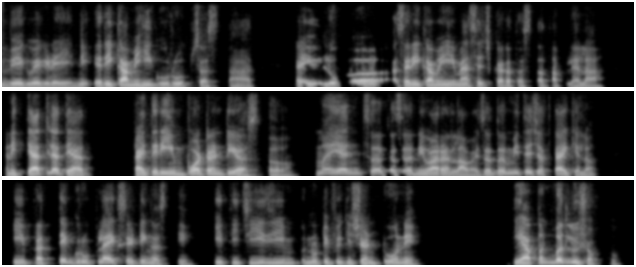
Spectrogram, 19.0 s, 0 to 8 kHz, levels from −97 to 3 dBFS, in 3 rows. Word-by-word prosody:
वेगवेगळे 110 0 -1
रिकामे 125 0 +4
ही 125 0 -1
ग्रुप्स 110 -1 -6
असतात. 95 -2 -11 0.4
काही 115 +1 +1
लोकं 115 0 +3 0.2
असे 125 - +1
रिकामेही 125 0 +2
मेसेज 115 0 -4
करत 105 0 -4
असतात 100 0 -11
आपल्याला. 95 -2 -7 0.5
आणि 125 - -1
त्यातल्या 135 +5 +8
त्यात, 110 -1 +4 0.5
काहीतरी 135 +5 +4
इम्पोर्टंटही 135 0 +3
असतं. 100 -1 -3 0.3
मग 160 +3 -3
यांचं 165 0 +1
कसं 135 -3 -2
निवारण 115 -3 +1
लावायचं 100 +4 -4
तर 135 - +2
मी 150 +1 -3
त्याच्यात 150 -1 0
काय 135 -2 +5
केलं, 100 -3 -9 0.5
की 130 0 -3
प्रत्येक 130 +4 -1
ग्रुपला 140 +1 +1
एक 145 -1 +2
सेटिंग 130 -2 -4
असते, 95 -3 -10
की 90 +7 -9
तिची 130 +3 -5
जी 125 +1 -4 0.2
नोटिफिकेशन 120 +3 -3
टोन 120 +3 -2
आहे 105 -6 -2 1.0
ती 130 - +2
आपण 125 +5 +4
बदलू 165 -3 +7
शकतो. - - -10
120 Hz, 140 wpm, -24 LUFS, 110-135 Hz, 1.0 s, त्यातल्या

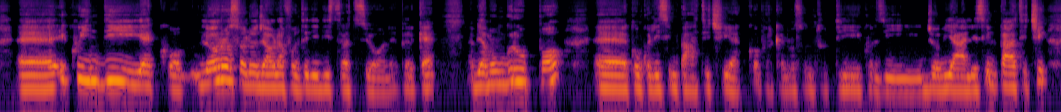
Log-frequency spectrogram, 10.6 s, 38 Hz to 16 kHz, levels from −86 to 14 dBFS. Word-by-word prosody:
Ehm 145 +1 +4
e - - -1
quindi 210 -5 +4
ecco 155 -5 -2
loro 200 +7 +6
sono 175 -6 +2
già 155 0 +2
una 150 0 +1
fonte 145 -2 -4
di 140 -1 0
distrazione 130 -3 -5
perché 135 +1 -4 0.3
abbiamo 165 +2 0
un 175 - -3
gruppo, 200 +5 +1 0.3
ehm, 145 -2 +3
con 150 +1 -3
quelli 140 0 -4
simpatici 140 0 -4
ecco, 125 0 -9
perché 135 -3 -12
non 130 0 -14
son 130 +2 -13
tutti 135 +1 -11
così 115 -1 -6
gioviali 135 0 0
e - - -3
simpatici 155 +5 0
145 Hz, 160 wpm, -24 LUFS, 135-170 Hz, 0.3 s, loro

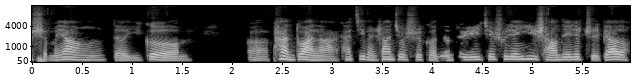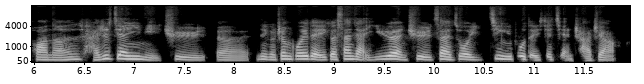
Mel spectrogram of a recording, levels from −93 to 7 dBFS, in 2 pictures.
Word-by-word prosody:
什 130 +6 -1
么 140 - -6
样 150 -4 -1
的 140 -2 -3
一 135 +2 -10
个， 145 -7 +2 0.7
呃， 125 0 -7
判 195 -1 +3
断 165 -3 +5
啦。 130 -3 -3
它 170 +5 -4
基 190 +4 -4
本 155 -4 -4
上 170 +4 +1
就 170 -1 -2
是 160 +1 -4
可 150 -1 -3
能 135 +3 -6
对 170 0 -5
于 165 +1 +1
一 - - -4
些 175 +1 -2
出 185 - -3
现 180 0 +2
异 200 +1 0
常 150 -2 +2
的 165 - -1
一 - - 0
些 175 - +1
指 140 -4 -4
标 170 +1 +4
的 160 - +1
话 160 0 +1
呢， 155 +3 -3
还 150 - -4
是 225 - +2
建 215 -2 +5
议 195 - +3
你 145 -6 -4
去， 155 -2 -4
呃， 135 -3 -6
那 185 +1 -3
个 165 - -3
正 205 +3 +2
规 200 +1 +5
的 180 -5 +4
一 - - -1
个 175 - +2
三 200 +3 +2
甲 175 - +2
医 150 +1 -10
院 195 -2 +5
去 165 0 0
再 175 +1 +3
做 175 +1 +1
一 155 -1 -9
进 215 -3 0
一 180 - +2
步 195 - +2
的 - - -1
一 140 - -3
些 170 +3 -5
检 - - -7
查， - - -4
这 - - -2
样。 - - -2
165 Hz, 330 characters per minute, -22 LUFS, 150-180 Hz, 0.7 s, 断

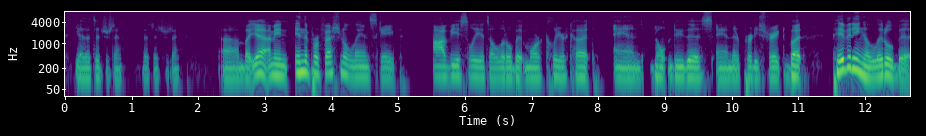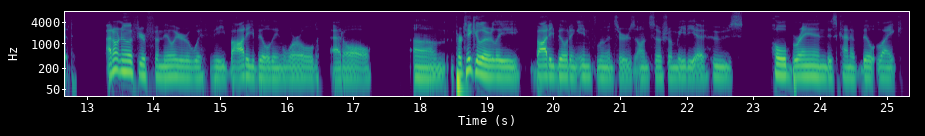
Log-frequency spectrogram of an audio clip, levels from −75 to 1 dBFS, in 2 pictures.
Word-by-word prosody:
Yeah, 105 - -5
that's 100 +1 -6
interesting. 95 -1 -10 0.3
That's 100 0 -15
interesting. 95 - -15 0.6
Um, 100 0 -5
but 105 -2 -1
yeah, 140 +1 +5
I - - 0
mean, 125 -2 +1
in 150 +1 +5
the 155 - +3
professional 140 -2 -1
landscape, 105 -2 -6 0.5
obviously, 110 -1 -1
it's 105 - -7
a 100 - -3
little 105 +1 -2
bit 105 +1 -2
more 105 0 -3
clear-cut 110 0 -4 0.3
and, 100 -1 -4
"Don't 110 -2 -4
do 110 -1 -1
this," 105 +1 -1
and 100 +1 -4
they're 110 - -3
pretty 110 -2 -5
strict, 105 +2 -5
but 120 -1 +4 0.4
pivoting 175 -3 +7
a 110 - +4
little 115 +3 +4
bit, 110 - -3 0.5
I - - +2
don't 180 +1 +5
know 165 -1 +6
if 145 - -1
you're 125 -2 +2
familiar 110 -1 0
with 105 +2 -5
the 105 0 -4
bodybuilding 105 -1 0
world 105 0 -3 0.2
at - - -3
all, - - -2 0.6
um, 105 -2 0 0.2
particularly 115 - +5 0.2
bodybuilding 115 -2 +3
influencers 110 -2 -4
on 105 0 -4
social 105 0 -5
media 105 0 -2
whose 110 -3 -4 0.4
whole 125 -2 +6
brand 115 0 +2
is 105 -1 -5
kind 105 -2 -4
of 100 -1 -7
built, 110 -2 -1
like, 105 -1 -4
110 Hz, 145 wpm, -23 LUFS, 105-115 Hz, 0.6 s, pivoting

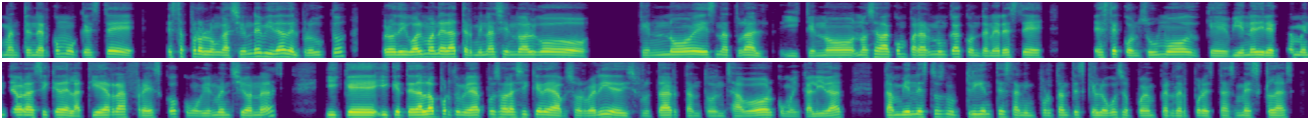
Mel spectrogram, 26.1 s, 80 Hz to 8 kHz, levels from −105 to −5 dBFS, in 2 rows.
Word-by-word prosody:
mantener 130 -1 -3
como 165 -2 -4
que - - -5
este 470 - +1 0.3
esta - - -5
prolongación 145 -1 0
de 190 - +1
vida 175 -1 +3
del 135 - +2
producto, 140 +13 -6 0.3
pero, 140 0 +2
de 145 - +4
igual 145 +2 +4
manera, 155 -1 +4
termina 135 +2 -3
siendo 140 -1 -2
algo 140 -4 +2 0.5
que 125 - -8
no 145 +3 +1
es 145 -1 +3
natural 130 -4 -2
y 115 -2 -14
que 115 - -7
no 130 +1 +1
no 130 - -2
se 140 - -3
va 150 0 +6
a - - -6
comparar 135 -5 -1
nunca 145 +2 -1
con 125 - -6
tener 120 +1 -2
este 130 -1 -1 0.5
este 135 +4 +1
consumo 140 +2 0
que 115 -2 -3
viene 125 +3 0
directamente, 135 +1 0
ahora 135 -1 +5
sí 140 - -6
que, 135 - -1
de 130 -2 +5
la 110 -2 +1
tierra, 130 +2 +2
fresco, 125 +6 -3
como 120 -1 -8
bien 115 +2 -5
mencionas, 130 -1 -2 0.4
y 135 0 -2
que 135 0 +7
y 140 - -2
que - - +2
te 135 - +2
da 140 - +8
la 155 - +10
oportunidad, 135 -4 +1
pues, 150 -1 -5
ahora 145 -1 +3
sí 150 +1 -6
que, 150 - +2
de 140 - +5
absorber 120 0 0
y 160 - +1
de 130 - +4
disfrutar 120 +2 -1
tanto 115 -1 -7
en 110 0 -12
sabor 115 +4 +2
como 105 -3 -9
en - - -15
calidad, 115 +7 0 0.4
también 140 +3 +2
estos 155 +2 -5
nutrientes 150 +1 -3
tan 130 -1 -3
importantes 125 +2 -6
que - - -5
luego 125 +2 -1
se 130 - -5
pueden 120 0 -3
perder 120 -1 -4
por - - -2
estas 120 +1 -6
mezclas 120 +1 -2
135 Hz, 195 wpm, -24 LUFS, 125-145 Hz, 0.5 s, la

